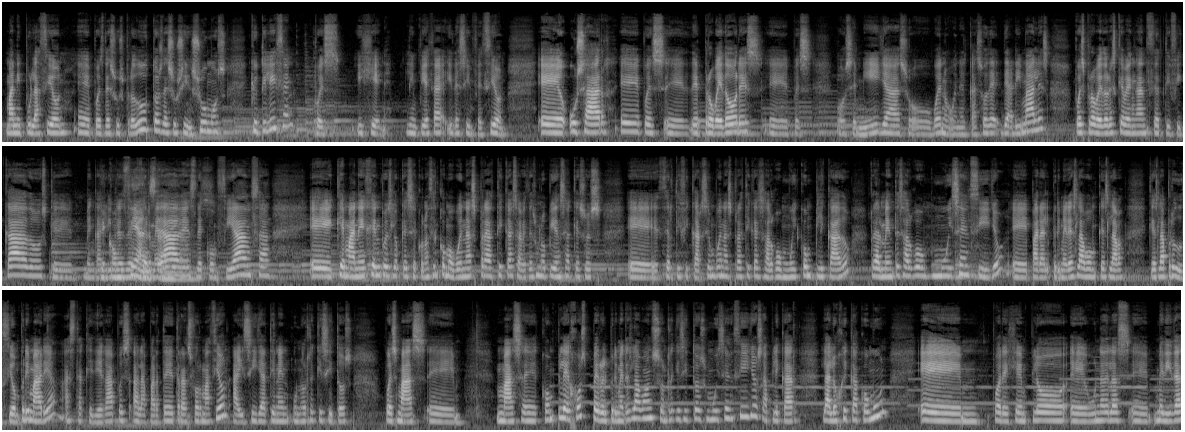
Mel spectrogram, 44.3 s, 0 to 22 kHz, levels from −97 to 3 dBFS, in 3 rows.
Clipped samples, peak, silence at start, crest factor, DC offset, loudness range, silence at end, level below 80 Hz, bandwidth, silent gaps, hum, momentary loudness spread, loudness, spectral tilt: under 0.1%; -8 dBFS; 0 s; 22 dB; under 0.1%; 5 LU; 0 s; -62 dBFS; 16.5 kHz; none; none; 10 LU; -30 LUFS; -4.5 dB/octave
